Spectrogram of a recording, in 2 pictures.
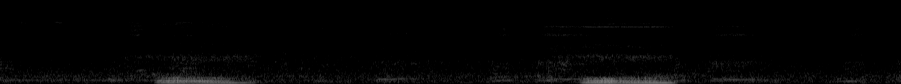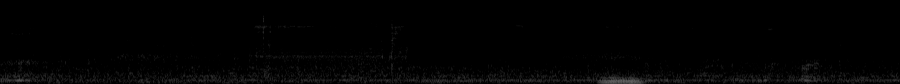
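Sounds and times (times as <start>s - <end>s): person snoring: 14.8s - 15.7s.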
